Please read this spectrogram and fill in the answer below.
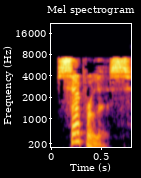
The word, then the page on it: supperless: British English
